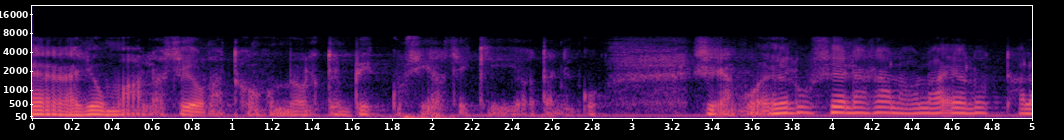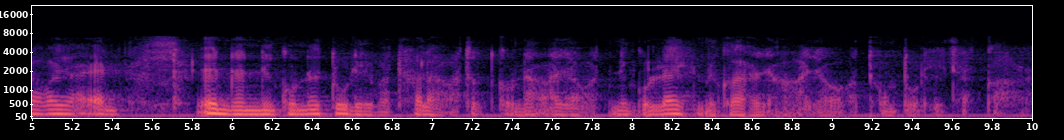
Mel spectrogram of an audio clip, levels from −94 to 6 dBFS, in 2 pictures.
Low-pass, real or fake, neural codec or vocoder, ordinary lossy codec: 7.2 kHz; real; none; none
